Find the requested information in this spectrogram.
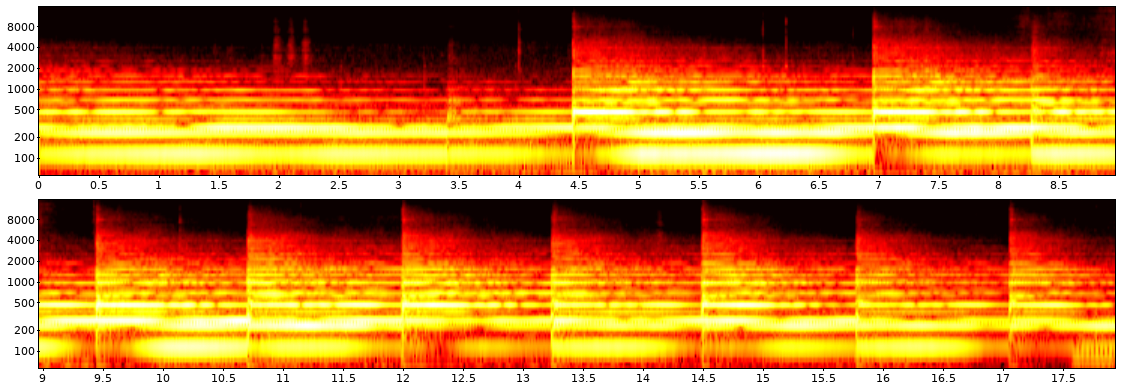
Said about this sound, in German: Tag läutet diese Glocke. Ihr Klang hallt über das Gelände des ehemaligen Konzentrationslagers in Dachau. Die Zeit erinnert an die Todesstunde Jesu am Kreuz.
